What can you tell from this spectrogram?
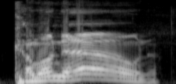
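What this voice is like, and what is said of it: Poor game show host impression. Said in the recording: “good Bob Barker impression ... That was terrible.”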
